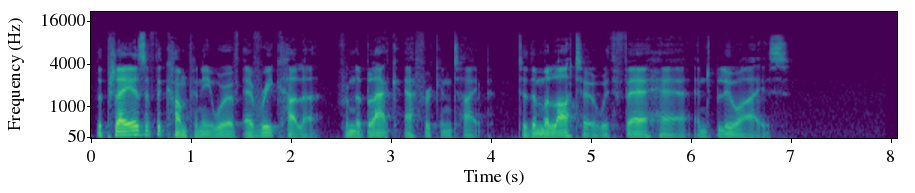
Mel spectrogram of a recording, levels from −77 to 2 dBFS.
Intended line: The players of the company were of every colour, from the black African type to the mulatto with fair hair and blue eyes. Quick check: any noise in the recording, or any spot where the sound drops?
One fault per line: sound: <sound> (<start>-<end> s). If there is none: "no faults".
no faults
